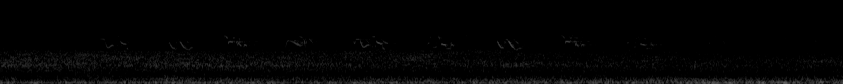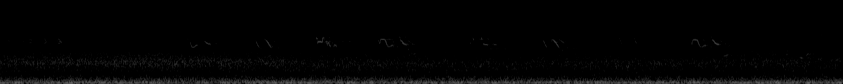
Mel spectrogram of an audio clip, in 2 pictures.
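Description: A small bird chirping in two runs of quick, repeated high notes over a faint, steady low outdoor rumble.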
